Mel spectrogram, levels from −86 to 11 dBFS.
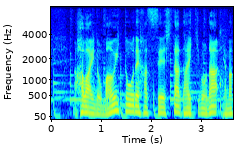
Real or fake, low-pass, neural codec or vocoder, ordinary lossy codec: real; none; none; none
